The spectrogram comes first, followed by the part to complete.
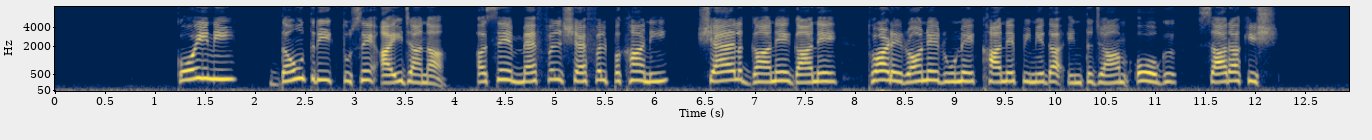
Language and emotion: Dogri, neutral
